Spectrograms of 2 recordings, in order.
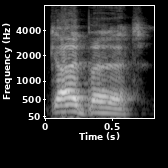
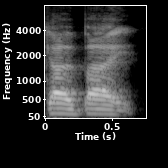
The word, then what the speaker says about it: Gobert: called uh how do i say it rooney gobert but actually it's pronounced go bay there he is the frenchman and the reason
